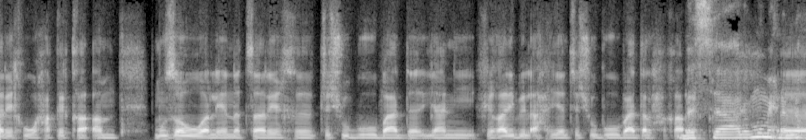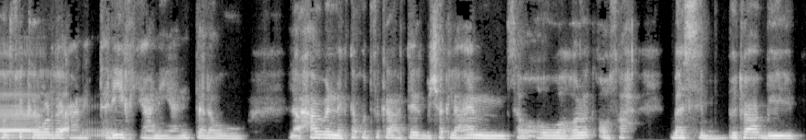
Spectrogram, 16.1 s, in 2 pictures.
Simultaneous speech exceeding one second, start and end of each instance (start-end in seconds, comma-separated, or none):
7.8-9.2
